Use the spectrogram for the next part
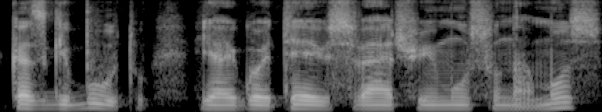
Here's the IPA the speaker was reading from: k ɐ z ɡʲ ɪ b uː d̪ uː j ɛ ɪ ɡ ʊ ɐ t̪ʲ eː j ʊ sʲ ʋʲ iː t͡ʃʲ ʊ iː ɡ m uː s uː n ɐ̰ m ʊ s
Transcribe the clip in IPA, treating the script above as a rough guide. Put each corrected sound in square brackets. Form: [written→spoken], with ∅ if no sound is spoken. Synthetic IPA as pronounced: k ɐ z ɡʲ ɪ b uː [d̪→t̪] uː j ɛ ɪ ɡ ʊ ɐ t̪ʲ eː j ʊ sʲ ʋʲ [iː→æː] t͡ʃʲ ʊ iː [ɡ→∅] m uː s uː n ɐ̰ m ʊ s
